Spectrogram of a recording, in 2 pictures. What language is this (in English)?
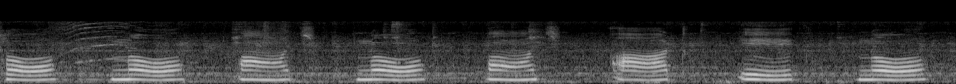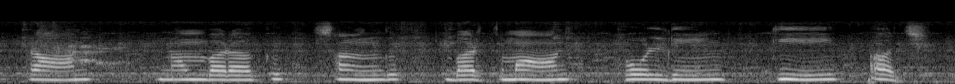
Maithili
